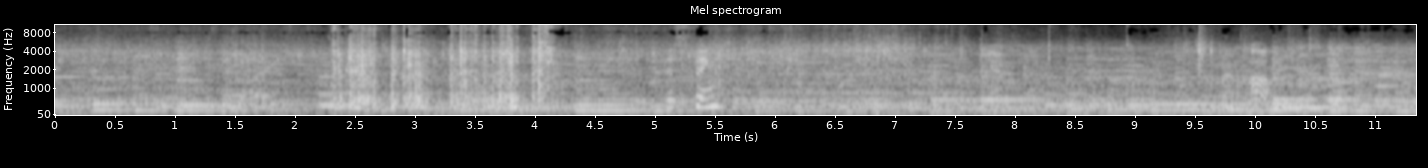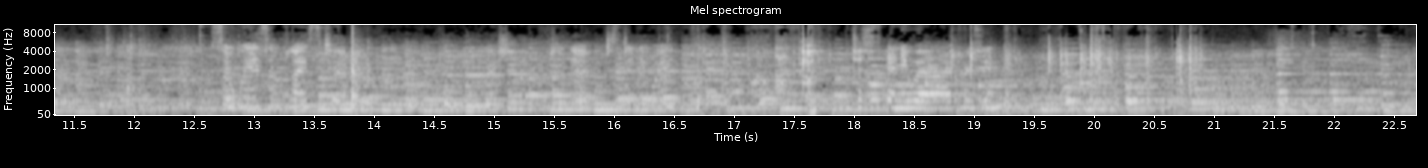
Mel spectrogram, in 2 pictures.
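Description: Classical solo piano music playing steadily, with a few sharp clatters about two to four seconds in.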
